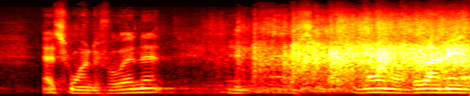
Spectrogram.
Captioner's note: applause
